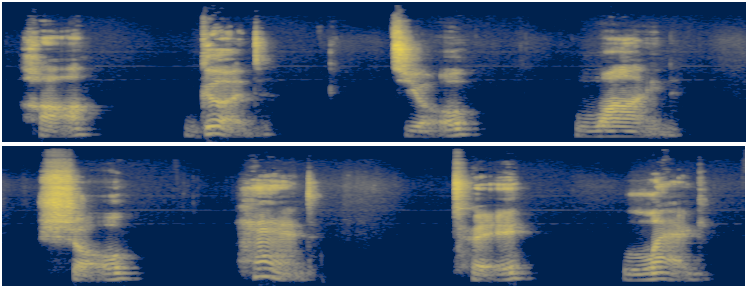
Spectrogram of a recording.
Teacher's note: this is a very melodic tone as it moves in two directions it starts slow and goes down to even lower pitch and then rises up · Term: third tone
